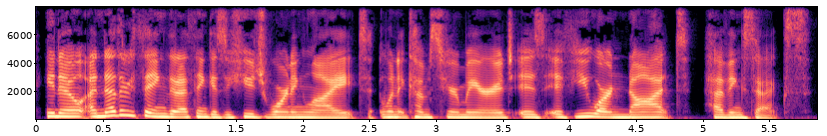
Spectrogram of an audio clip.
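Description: A woman's voice: fairly low pitch, a little fast, clean tone, no echo, studio quality. A woman co-hosting a podcast on marriage, chatting casually and giving affirming, faith-based encouragement. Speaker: podcast co-host.

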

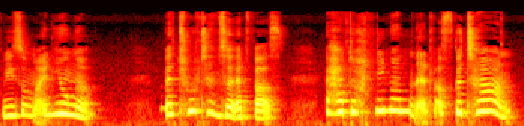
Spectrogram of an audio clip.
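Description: Woman doing distraught grieving mother, tearful, pleading, high strained voice, mellow tone, audiobook. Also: brisk, gravelly. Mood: anguished.

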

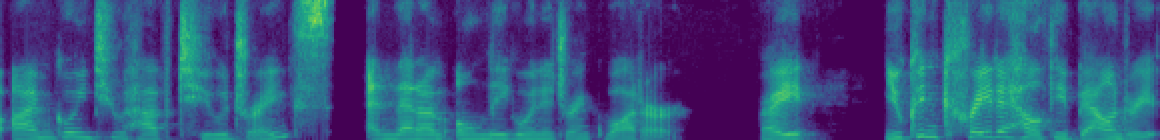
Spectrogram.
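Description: Chatty woman coaching on a podcast. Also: medium pitch. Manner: animated, chatty, acts out little quoted lines. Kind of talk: solo podcast talk.

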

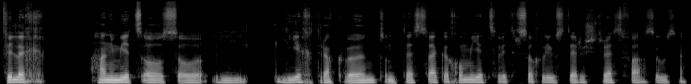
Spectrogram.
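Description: A man's voice: on the low side, flat delivery, normal speed, dark tone, no echo, clean studio sound. A young man, chatting casually as a podcast co-host. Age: late teens.

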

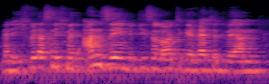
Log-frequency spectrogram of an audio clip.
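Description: A man's voice: on the high side, steady tone, fast, pushed and bright. A man voicing a proud, angry male prophet who speaks in bitter, indignant outbursts. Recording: roomy echo, distant mic.

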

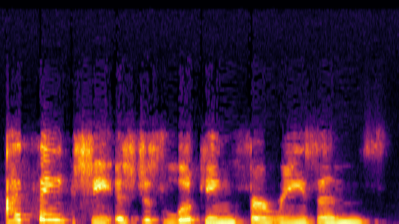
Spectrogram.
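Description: A woman's voice: high-pitched, sing-song, a little slow, a bit bright, dull audio. A woman co-hosting a casual chat, laughing often and poking fun at herself. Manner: chatty, laughs often, self-deprecating. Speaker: podcast co-host.

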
